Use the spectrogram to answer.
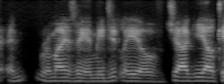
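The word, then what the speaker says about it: Jagielka: are not always used to hearing the authentic pronunciation uh it reminds me immediately of jagi alka yagi alka yeah that's right well again players don't i'm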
